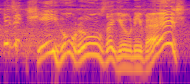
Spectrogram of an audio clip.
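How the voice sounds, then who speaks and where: A man's voice: high voice, huge pitch swings, moderate pace, slight background noise. A man playing a flustered, blustery old Santa Claus in a radio play.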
